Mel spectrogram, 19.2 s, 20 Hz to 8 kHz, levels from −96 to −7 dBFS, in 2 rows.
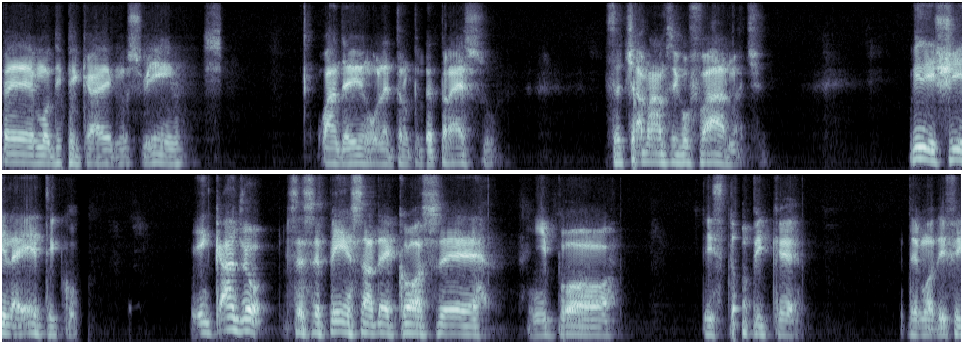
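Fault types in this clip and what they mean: Burst of packet loss: A held buzz or fading hiss appears at 0.58, 10.34 and 16.92 s, then the speech picks up again with a piece gone: about 80 ms, 120 ms and 80 ms respectively. In the middle event the filler dies out into roughly 60 ms of silence. Several consecutive packets never arrived in time, so the receiver stretched the last sound and let it decay.
Short concealed packet loss: Brief smears or wobbles occur at 4.20, 6.32 and 15.22 s, each lasting only a moment. About 40 ms, 20 ms and 20 ms of audio went missing. The receiver patched each gap by continuing the preceding sound, pitched or noise-like, then blended back into the real signal. These holes are short enough to come across as a brief smear rather than an audible gap.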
